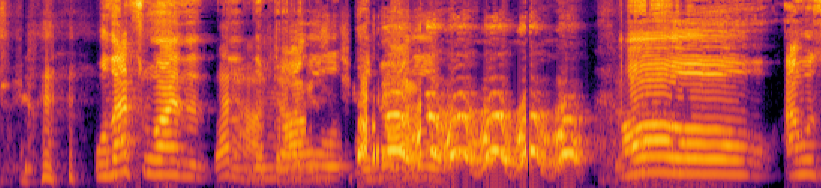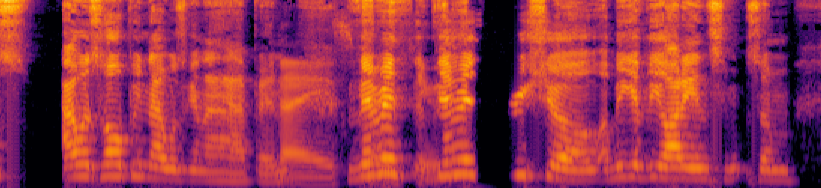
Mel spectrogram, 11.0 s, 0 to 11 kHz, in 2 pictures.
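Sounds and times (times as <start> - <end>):
speech: 0.1 - 10.9
dog barking and yipping excitedly: 2.4 - 4.0.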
